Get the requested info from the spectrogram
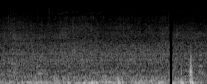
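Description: Wind buffeting the microphone over the wash of lake water around a moving boat, a steady low rumble. Near the end the sound cuts out for an instant, followed by a sharp thump.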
